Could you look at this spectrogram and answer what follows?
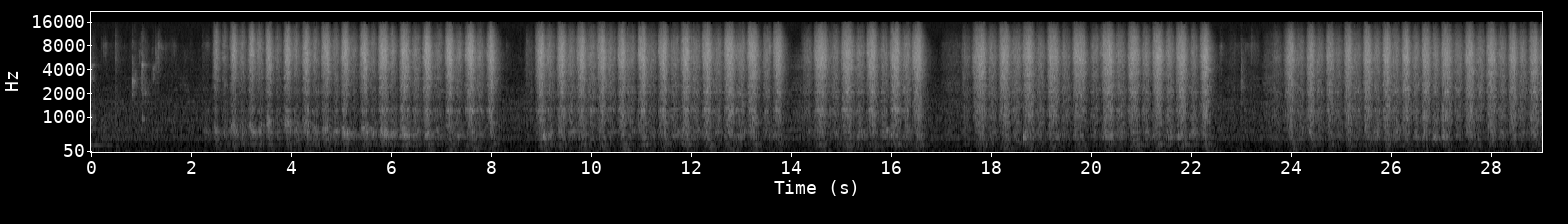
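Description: Peeled raw potatoes being grated on a hand-held metal grater, rasping strokes about three a second. The grating starts about two and a half seconds in and comes in runs of several seconds, with brief pauses between them.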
